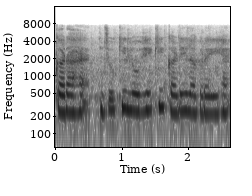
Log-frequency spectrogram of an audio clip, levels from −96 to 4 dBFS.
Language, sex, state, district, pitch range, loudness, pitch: Hindi, female, Bihar, Samastipur, 230-250 Hz, -16 LUFS, 235 Hz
